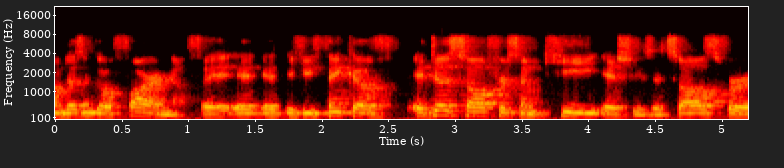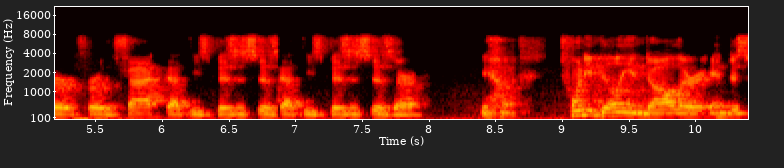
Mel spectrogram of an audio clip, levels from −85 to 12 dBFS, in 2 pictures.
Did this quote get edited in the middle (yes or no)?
yes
